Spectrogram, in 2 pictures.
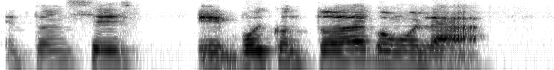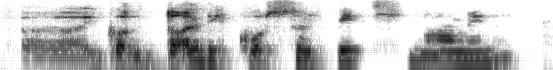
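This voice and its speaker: Speaking at a fairly slow pace, a woman talks in a Chilean accent. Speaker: workshop participant. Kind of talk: casual comment in online class.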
